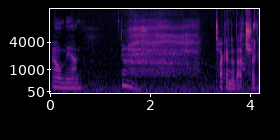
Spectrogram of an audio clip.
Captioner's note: sighs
